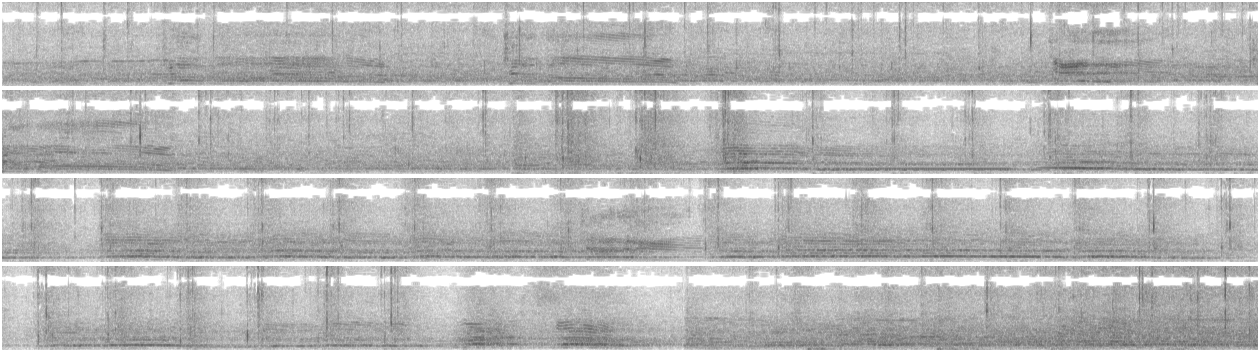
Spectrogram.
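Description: A large stadium crowd sings and chants loudly in unison.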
